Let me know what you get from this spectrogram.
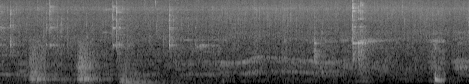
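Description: Chopped onions, capsicum and green chillies sizzling in oil and sauce in a nonstick frying pan, a steady crackling hiss, with a few louder knocks and scrapes of stirring.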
